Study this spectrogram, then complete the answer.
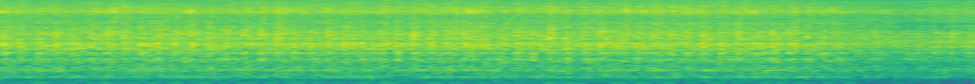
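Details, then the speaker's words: South Bend lathe gear train with nylon gears, fitted with pumped recirculating oil system: steady even whirring mesh, no grinding or knocking; gets quieter with each pump; normal lubricated gears. "I like it gets quieter every time I pump it I can pump it all I want cuz I'm not wasting oil now gets recycled"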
